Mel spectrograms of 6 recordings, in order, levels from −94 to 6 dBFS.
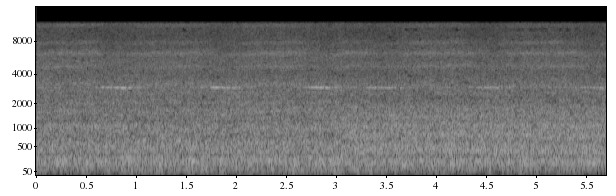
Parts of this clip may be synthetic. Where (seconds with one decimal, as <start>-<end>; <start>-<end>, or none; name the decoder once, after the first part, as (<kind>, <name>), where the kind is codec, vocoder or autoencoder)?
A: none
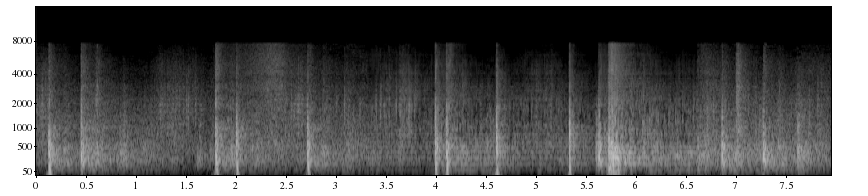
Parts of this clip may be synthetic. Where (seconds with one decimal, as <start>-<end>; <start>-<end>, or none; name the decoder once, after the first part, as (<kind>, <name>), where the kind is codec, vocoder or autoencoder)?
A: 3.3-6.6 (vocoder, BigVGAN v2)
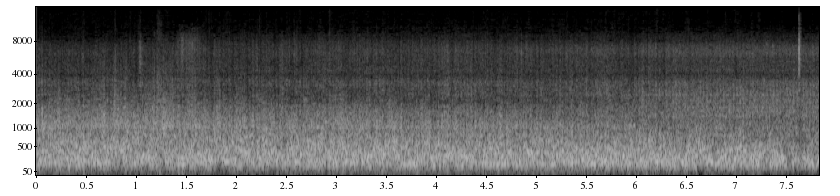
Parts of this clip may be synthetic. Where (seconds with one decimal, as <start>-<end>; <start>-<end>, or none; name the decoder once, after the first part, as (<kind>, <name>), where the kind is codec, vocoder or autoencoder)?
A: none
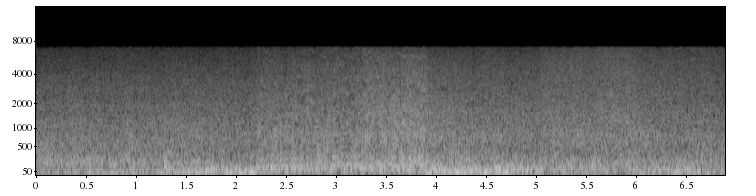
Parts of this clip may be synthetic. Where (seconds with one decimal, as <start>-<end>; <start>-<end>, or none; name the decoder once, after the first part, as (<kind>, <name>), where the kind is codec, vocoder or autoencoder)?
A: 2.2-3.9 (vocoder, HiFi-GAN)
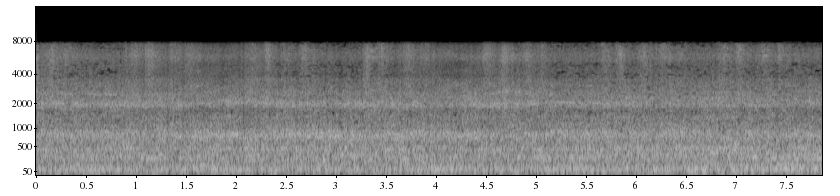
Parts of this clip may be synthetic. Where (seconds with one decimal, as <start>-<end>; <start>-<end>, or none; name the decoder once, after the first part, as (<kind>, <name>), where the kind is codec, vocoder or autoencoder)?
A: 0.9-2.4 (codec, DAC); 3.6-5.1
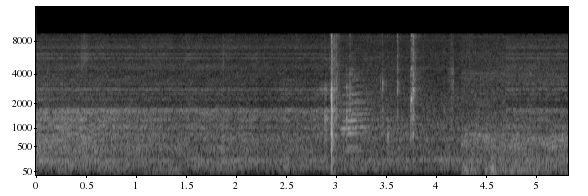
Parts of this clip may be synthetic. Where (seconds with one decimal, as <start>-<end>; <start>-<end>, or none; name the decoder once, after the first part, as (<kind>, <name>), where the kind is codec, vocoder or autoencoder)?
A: 0.0-3.0 (codec, SNAC); 4.7-5.3

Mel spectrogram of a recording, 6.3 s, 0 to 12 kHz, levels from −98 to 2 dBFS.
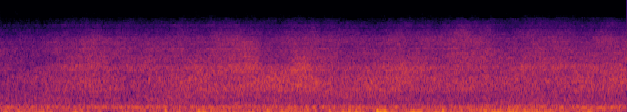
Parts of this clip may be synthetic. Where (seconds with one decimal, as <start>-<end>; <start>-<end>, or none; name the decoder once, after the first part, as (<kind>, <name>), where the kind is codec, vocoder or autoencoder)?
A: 1.5-6.3 (vocoder, Vocos)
